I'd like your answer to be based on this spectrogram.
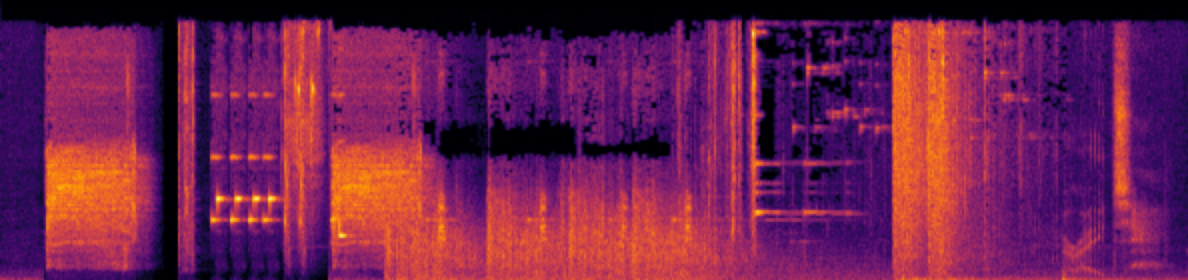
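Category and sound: sound effect, video game gunshots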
